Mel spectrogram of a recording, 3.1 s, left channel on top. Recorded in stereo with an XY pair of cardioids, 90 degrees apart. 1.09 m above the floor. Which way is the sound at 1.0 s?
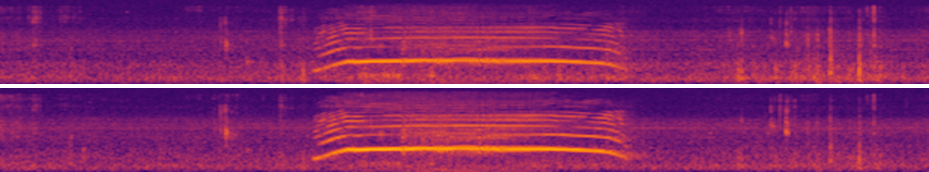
45° right.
